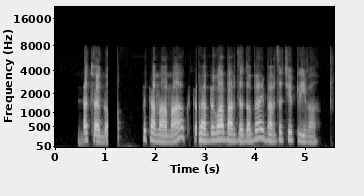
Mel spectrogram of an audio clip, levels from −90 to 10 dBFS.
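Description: Speech on a wideband G.722 call shows packet loss on an ADPCM call: hard-edged silent gaps at 1.06–1.29 s (about 200 ms) and 2.84–2.92 s (about 40 ms). After each gap, the speech returns slightly distorted while the decoder's predictor resynchronises.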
